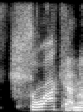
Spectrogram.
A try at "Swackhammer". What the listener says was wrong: Swack, not Schwack.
